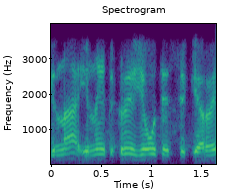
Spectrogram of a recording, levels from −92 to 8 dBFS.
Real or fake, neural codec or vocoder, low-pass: fake; codec, 44.1 kHz, 7.8 kbps, DAC; 3.6 kHz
